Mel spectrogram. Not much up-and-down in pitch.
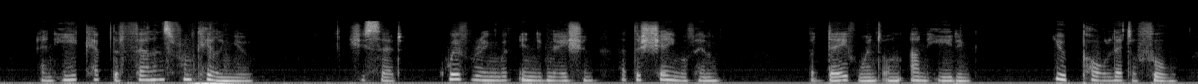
No: average, 3.3 semitones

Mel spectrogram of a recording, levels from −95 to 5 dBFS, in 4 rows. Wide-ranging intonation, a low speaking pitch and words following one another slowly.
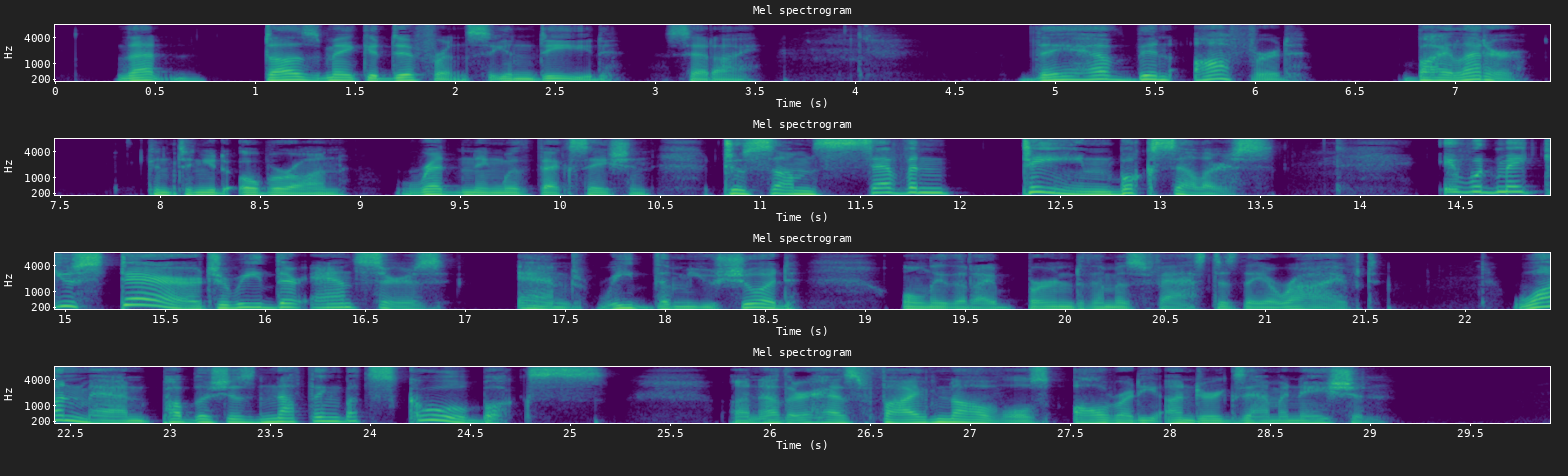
Yes: wide, 7.5 semitones; low, 125 Hz; slow, 120 wpm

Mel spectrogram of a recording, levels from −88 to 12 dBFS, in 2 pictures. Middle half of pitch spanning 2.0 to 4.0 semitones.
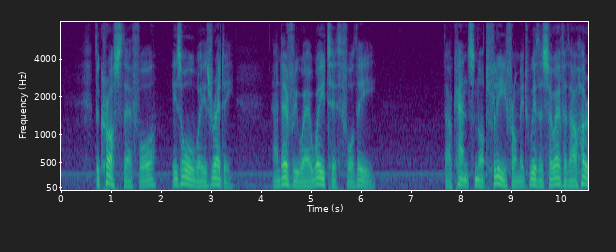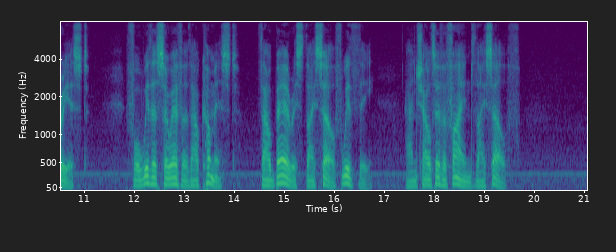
No: average, 4.7 semitones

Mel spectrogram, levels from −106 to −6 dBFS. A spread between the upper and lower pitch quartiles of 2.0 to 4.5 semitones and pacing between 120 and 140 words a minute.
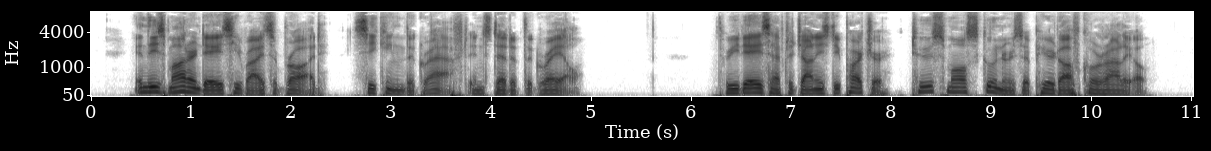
No: average, 4.9 semitones; slow, 135 wpm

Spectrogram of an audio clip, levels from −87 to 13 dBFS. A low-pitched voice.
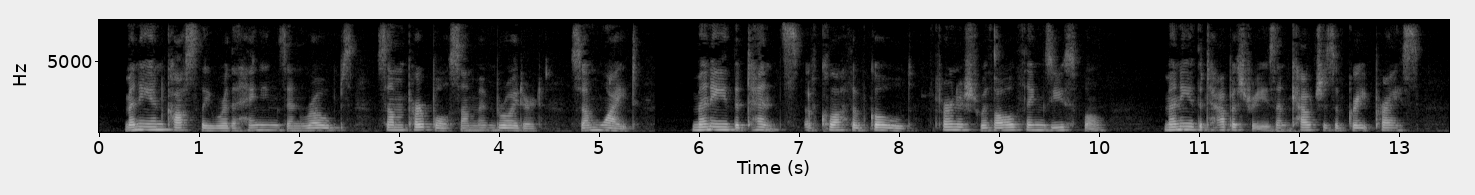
No: medium, 175 Hz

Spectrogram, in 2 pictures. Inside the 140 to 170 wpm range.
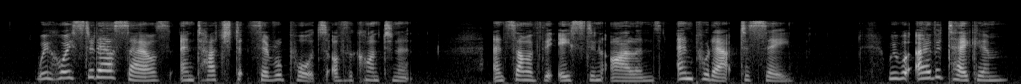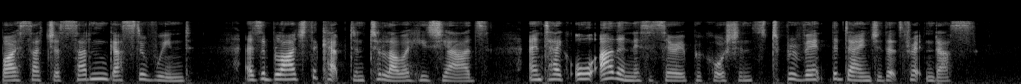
Yes: average, 160 wpm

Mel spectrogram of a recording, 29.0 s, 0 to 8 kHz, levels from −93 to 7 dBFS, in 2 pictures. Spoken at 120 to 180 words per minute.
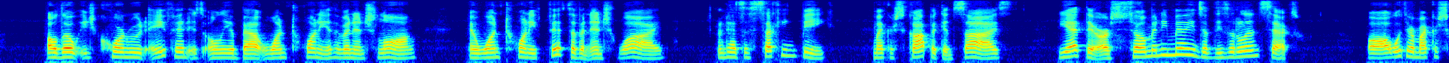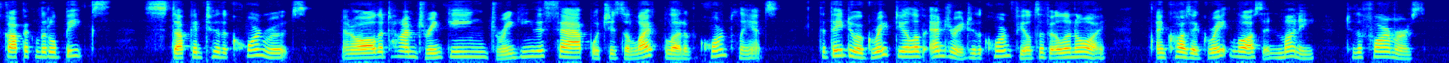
No: average, 195 wpm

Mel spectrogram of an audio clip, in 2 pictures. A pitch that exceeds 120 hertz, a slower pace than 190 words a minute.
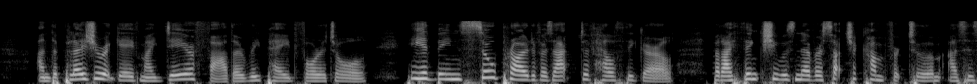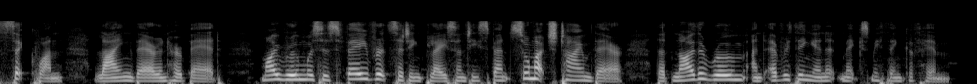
No: high, 190 Hz; fast, 205 wpm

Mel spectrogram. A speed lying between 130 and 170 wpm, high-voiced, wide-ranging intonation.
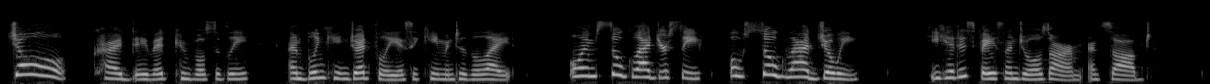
Yes: average, 160 wpm; very high, 265 Hz; wide, 5.9 semitones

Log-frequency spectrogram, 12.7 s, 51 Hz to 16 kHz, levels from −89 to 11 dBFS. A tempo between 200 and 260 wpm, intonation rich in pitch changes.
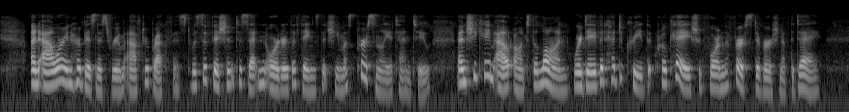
Yes: fast, 205 wpm; wide, 6.8 semitones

